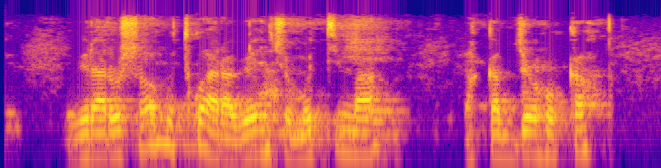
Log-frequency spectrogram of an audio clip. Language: Kinyarwanda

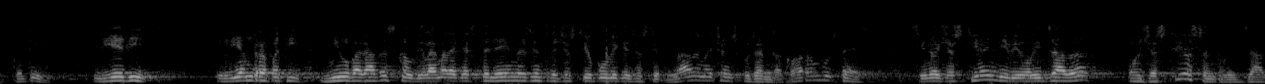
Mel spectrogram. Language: Catalan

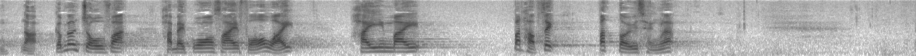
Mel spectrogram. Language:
Cantonese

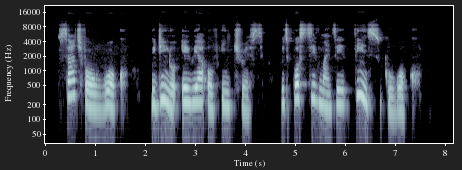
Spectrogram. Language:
Nigerian Pidgin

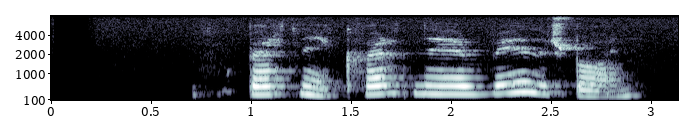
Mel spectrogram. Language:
Icelandic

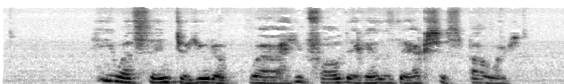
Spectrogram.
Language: English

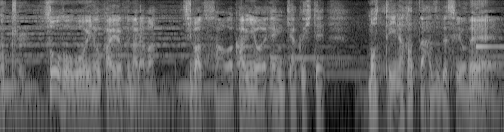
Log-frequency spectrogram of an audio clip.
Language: Japanese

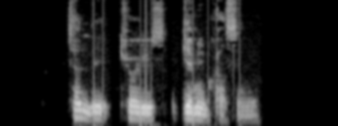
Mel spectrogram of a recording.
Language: Laz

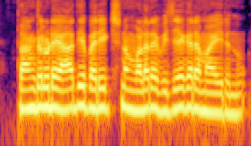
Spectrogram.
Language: Malayalam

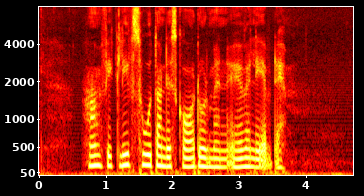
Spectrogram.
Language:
Swedish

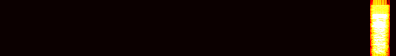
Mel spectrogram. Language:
Uzbek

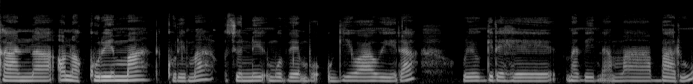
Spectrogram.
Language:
Kikuyu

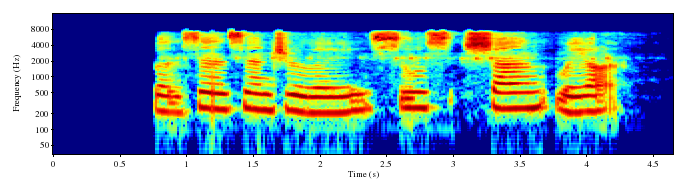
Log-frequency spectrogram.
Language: Chinese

